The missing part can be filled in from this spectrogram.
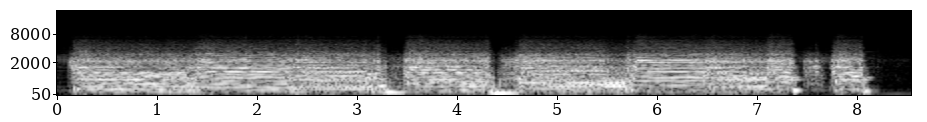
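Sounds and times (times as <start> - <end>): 
heavily distorted custom electric guitar chords through amp distortion channel: 0.0 - 8.5.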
